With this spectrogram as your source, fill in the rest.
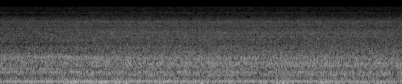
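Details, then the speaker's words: Radiator cooling fan commanded by a Launch scan tool actuation test, stepped from 50% down to 20%: a steady, even whoosh that gets quieter as speed drops, over a smooth engine hum, with no rubbing. "20% ya va bajando la velocidad se dan cuenta ya se escucha menos"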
